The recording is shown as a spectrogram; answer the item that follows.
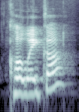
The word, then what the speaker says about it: cloaca: Cloacal? Whole, relax again. Cloaca? It's a, how do you pronounce, cloaca, right?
